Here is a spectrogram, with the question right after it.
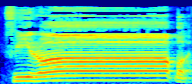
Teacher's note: ওয়াযান্না আন্নাহুল ফিরাক, এখনো তিন আলিফ টান দিয়ে কফকে আমরা কলকলা করব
